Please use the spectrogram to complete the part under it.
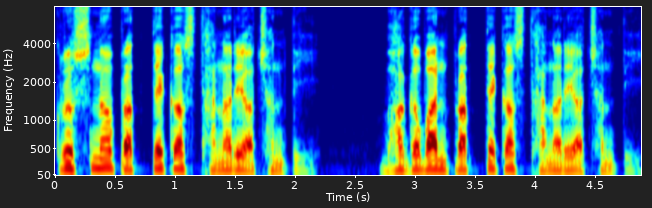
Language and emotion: Odia, neutral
